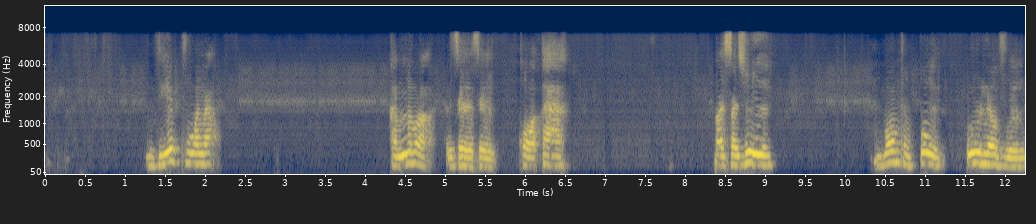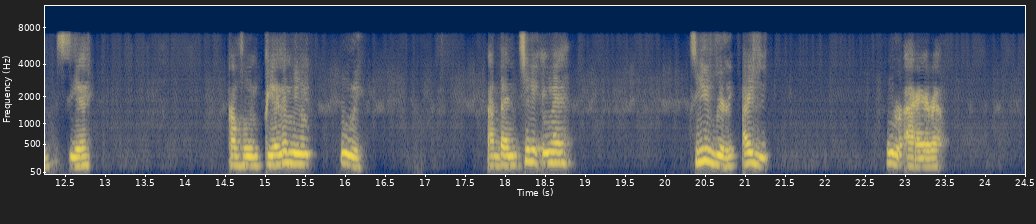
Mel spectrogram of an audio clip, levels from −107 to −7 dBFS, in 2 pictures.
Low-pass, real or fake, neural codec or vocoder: 7.2 kHz; fake; codec, 16 kHz, 1 kbps, FreqCodec, smaller model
